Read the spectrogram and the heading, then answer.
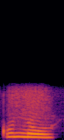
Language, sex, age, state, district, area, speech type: Assamese, female, 18-30, Assam, Udalguri, rural, conversation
